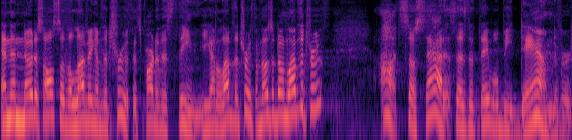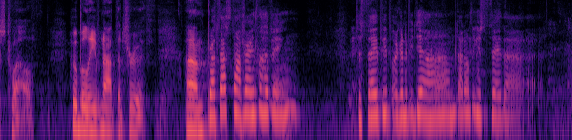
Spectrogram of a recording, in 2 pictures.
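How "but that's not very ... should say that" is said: put-on creaky millennial vocal fry, raised pitch. Imitating people who object to talk of damnation: imitating millennial vocal fry. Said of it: "millennial vocal fry".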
